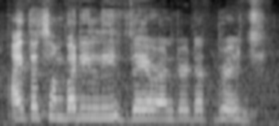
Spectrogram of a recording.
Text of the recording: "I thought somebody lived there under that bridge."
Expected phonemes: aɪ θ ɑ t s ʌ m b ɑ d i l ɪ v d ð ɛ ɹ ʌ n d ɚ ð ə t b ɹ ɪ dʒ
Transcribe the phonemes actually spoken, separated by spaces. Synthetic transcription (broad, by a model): aɪ t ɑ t s ʌ m b ɑ d i l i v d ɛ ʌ ɹ ʌ n d ɚ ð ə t b ɹ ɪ dʒ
